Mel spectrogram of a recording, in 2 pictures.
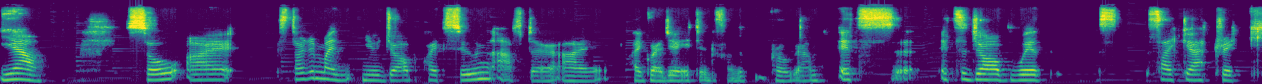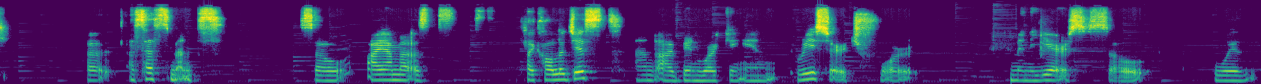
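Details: Stuttering in an adult psychologist who stutters and has worked with a stuttering coach, with audible word repetitions.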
